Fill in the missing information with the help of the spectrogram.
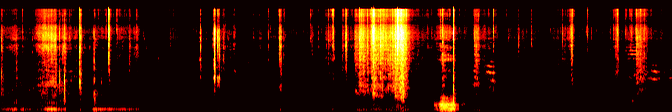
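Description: Dry twigs, branches and dead leaves crackling and snapping as they are pushed aside and handled, in scattered sharp cracks with a denser burst of crackling about seven to eight seconds in. A short low sound follows just after it.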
